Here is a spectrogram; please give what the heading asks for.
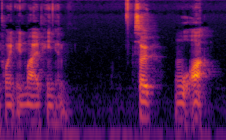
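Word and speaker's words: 我: put it up here somewhere, but it is pronounced wo. That's W-O, wo, me, I.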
